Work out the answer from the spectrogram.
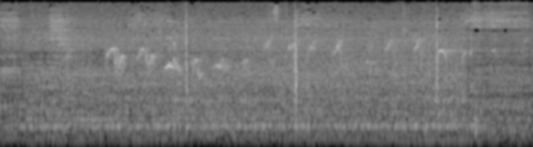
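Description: A small songbird chirping repeatedly in short, quick-curving notes, over a steady rush of flowing canal water and a low steady hum. A few sharp clicks are heard.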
